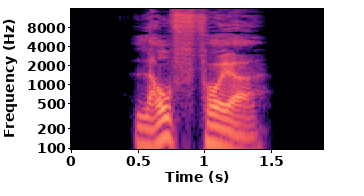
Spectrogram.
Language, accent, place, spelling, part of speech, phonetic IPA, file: German, Germany, Berlin, Lauffeuer, noun, [ˈlaʊ̯fˌfɔɪ̯ɐ], De-Lauffeuer.ogg
- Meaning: wildfire, rapidly-spreading fire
